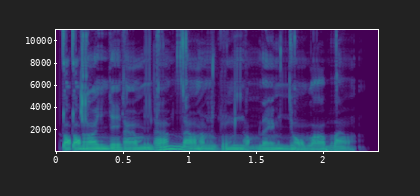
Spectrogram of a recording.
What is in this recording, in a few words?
Xmas elf talking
